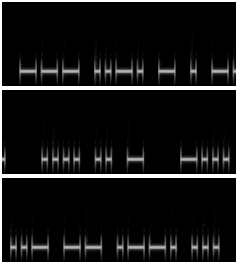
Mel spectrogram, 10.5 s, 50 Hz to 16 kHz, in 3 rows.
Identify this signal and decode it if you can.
Morse code, heard as a keyed tone, about 15 wpm, 700 Hz. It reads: OFTEN HIT BUMPS
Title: Pangram Challenge v2 - 15wpm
